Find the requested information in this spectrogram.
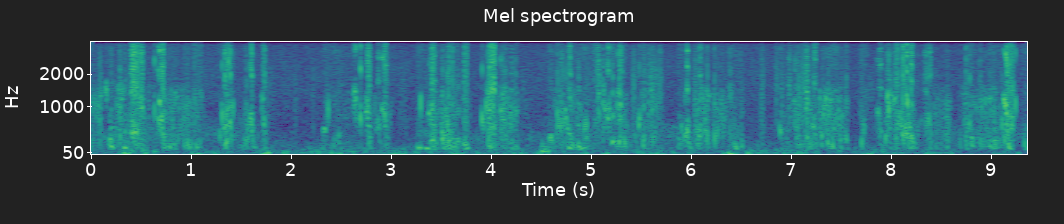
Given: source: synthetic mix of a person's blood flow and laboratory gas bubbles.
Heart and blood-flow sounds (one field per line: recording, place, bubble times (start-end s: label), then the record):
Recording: Doppler ultrasound of blood flow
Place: subclavian vein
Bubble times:
0.00-1.11 s: bubbles
1.27-1.78 s: bubbles
2.29-3.01 s: bubbles
3.22-3.81 s: bubbles
3.88-4.29 s: bubbles
4.54-5.08 s: bubbles
5.11-5.71 s: bubbles
5.85-6.54 s: bubbles
6.85-7.58 s: bubbles
7.67-7.77 s: bubbles
7.85-8.60 s: bubbles
8.66-9.25 s: bubbles
9.29-9.37 s: bubbles
From the record:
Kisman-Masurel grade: 343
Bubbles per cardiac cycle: rolling drumbeat, 9 or more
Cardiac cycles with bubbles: 100%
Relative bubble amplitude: loud (0.450 to 0.775)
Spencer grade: 3 (all of the cardiac periods contain showers or single bubble signals, but not dominating or overriding the cardiac motion signals)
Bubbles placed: anywhere in the cardiac cycle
